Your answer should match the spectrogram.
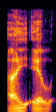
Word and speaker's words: ils: So we've got il in the plural, I L S, il. – Il. – But the S is silent unless it's followed by a vowel.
